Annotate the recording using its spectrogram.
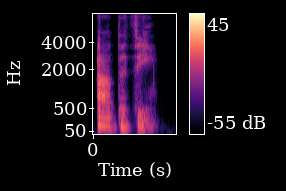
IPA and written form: ˈæpəθi (Apathy)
